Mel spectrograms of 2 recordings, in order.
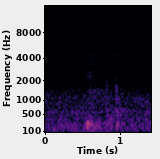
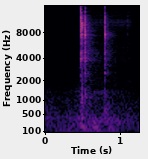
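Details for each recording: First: Paradise EGA card failing to POST: multimeter continuity test gives steady high beep over a second across a capacitor, dead short; capacitor removed and confirmed dead. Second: Monochrome CRT monitor powered on after replacing a part that fried, probably while discharging a capacitor: a couple of sharp clicks and a brief high, thin squeal, then quiet. These are correct power-on sounds.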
